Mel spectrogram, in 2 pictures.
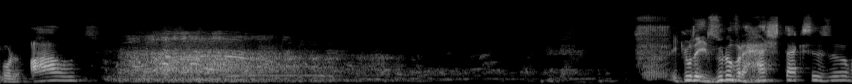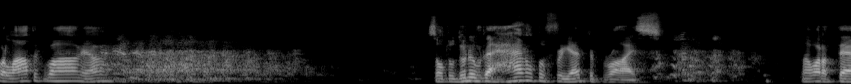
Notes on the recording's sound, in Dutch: Live 30 September 2023, Cc De Werft, Geel.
